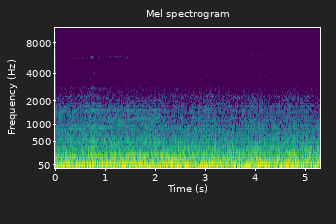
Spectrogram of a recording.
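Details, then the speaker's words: 2005 Kawasaki Ninja 500R parallel twin, 22,000 miles, revived after sitting 10 years, first ride: steady even low exhaust rumble under acceleration, no knocks or rattles, little vibration; running normally. "Sounds incredible. For 22,000 miles, this thing sounds amazing. Sounds like it's still breaking in. That's crazy. It's running really smooth too. For a parallel twin, you barely see any shaking."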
